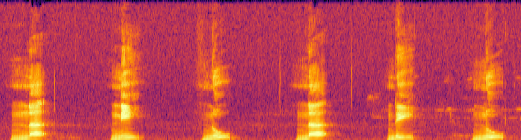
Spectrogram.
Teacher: ज़ुबान का किनारा और सामने वाले दांत यानी कि सनाया, रबाई और अनयाब के मसूड़े, यहाँ से नून अदा होता है।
